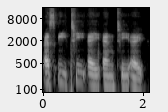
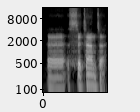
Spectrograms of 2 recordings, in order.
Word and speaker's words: Setanta: It's spelled Setanta. Setanta. Sometimes with a fada on the E, Setanta.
